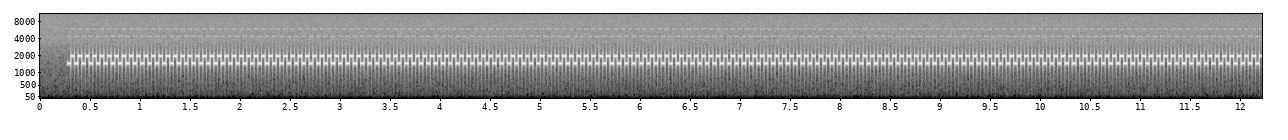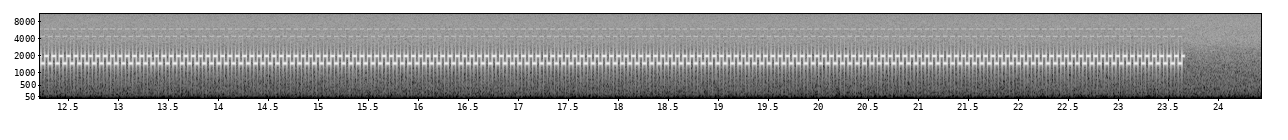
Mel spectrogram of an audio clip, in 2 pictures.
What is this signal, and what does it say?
A tone that alternates evenly between two pitches. There is no code.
